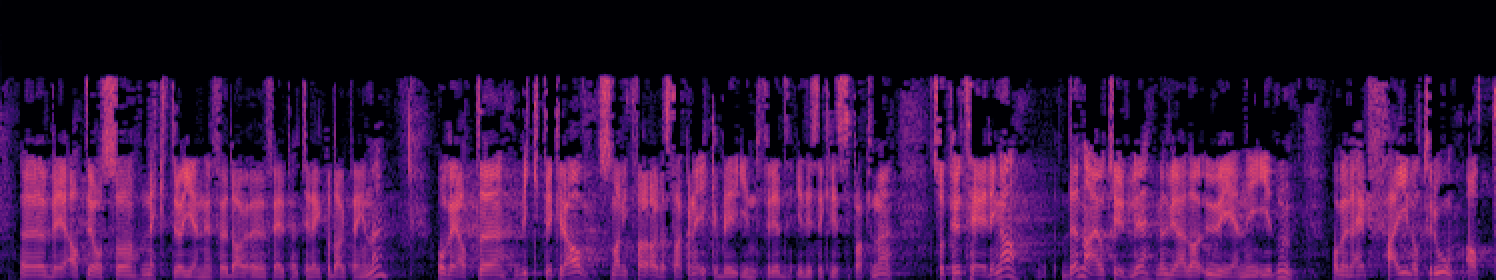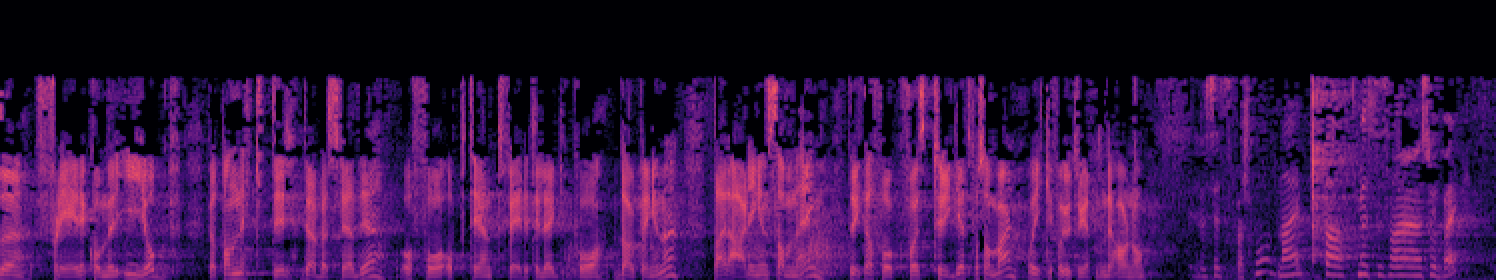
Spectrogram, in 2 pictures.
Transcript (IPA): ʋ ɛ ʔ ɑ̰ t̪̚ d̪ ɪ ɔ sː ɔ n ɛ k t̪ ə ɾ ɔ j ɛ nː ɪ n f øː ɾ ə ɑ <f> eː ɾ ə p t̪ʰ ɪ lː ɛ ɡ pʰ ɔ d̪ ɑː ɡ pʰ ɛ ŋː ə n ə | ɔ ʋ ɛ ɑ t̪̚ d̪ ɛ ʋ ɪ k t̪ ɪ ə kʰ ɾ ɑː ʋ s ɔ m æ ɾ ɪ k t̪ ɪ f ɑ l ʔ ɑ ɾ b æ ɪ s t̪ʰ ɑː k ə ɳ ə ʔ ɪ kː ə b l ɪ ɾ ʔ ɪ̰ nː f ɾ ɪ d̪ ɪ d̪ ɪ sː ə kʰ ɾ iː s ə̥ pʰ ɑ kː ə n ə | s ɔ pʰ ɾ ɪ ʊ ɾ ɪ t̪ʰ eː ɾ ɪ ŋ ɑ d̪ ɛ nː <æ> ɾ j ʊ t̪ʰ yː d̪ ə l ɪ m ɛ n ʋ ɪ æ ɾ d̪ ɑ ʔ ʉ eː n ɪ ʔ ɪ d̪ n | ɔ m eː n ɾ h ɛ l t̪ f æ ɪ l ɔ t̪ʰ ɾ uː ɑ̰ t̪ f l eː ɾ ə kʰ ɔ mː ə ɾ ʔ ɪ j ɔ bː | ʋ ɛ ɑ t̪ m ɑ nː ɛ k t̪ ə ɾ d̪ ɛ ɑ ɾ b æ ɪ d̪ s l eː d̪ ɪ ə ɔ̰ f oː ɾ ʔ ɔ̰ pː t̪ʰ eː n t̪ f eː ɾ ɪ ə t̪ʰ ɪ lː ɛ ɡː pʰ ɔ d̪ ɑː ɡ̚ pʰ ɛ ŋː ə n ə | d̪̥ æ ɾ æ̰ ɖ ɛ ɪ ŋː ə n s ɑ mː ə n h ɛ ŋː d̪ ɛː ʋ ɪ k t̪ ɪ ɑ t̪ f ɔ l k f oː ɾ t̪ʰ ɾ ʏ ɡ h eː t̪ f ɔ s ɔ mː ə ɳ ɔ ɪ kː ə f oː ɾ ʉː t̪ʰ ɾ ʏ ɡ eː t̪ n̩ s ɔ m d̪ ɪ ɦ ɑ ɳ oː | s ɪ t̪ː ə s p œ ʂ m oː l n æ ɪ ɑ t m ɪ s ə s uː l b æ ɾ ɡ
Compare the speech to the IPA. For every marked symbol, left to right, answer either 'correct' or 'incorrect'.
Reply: correct, correct

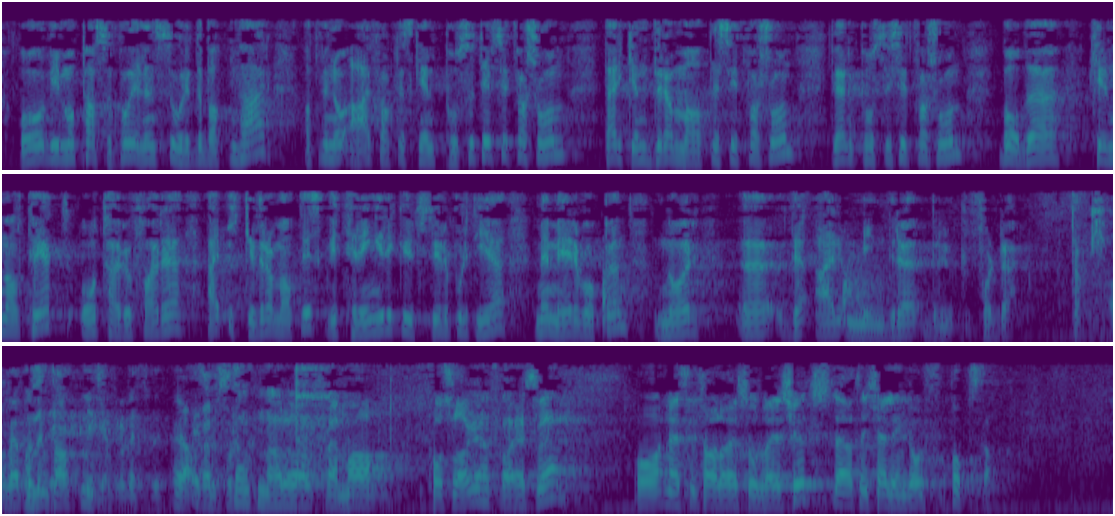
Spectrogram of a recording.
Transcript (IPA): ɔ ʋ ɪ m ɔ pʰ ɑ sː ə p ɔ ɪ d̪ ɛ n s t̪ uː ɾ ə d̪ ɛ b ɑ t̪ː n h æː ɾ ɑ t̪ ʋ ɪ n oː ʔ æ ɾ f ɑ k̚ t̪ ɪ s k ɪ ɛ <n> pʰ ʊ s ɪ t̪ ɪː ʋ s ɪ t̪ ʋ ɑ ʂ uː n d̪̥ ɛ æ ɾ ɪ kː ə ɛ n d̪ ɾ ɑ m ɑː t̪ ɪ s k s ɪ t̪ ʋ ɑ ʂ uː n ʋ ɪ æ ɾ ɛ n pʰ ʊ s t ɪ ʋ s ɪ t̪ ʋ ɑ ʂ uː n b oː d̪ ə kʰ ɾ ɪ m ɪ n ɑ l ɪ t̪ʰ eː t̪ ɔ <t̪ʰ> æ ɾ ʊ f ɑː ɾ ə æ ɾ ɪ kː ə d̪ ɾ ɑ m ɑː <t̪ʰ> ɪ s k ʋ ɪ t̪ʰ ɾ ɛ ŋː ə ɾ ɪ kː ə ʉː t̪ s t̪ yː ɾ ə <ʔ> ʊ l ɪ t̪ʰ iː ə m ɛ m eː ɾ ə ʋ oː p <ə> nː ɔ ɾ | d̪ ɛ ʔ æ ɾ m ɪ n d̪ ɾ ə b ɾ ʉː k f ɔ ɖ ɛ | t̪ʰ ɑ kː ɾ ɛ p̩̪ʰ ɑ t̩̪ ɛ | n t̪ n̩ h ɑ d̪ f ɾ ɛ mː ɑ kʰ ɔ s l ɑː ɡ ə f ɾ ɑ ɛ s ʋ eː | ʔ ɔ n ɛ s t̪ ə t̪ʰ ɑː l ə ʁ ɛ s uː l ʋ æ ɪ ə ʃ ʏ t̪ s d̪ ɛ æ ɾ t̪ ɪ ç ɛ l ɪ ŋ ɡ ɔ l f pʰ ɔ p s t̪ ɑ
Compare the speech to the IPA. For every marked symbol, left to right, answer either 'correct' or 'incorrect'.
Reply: correct, correct, incorrect: t̪, incorrect: p, correct

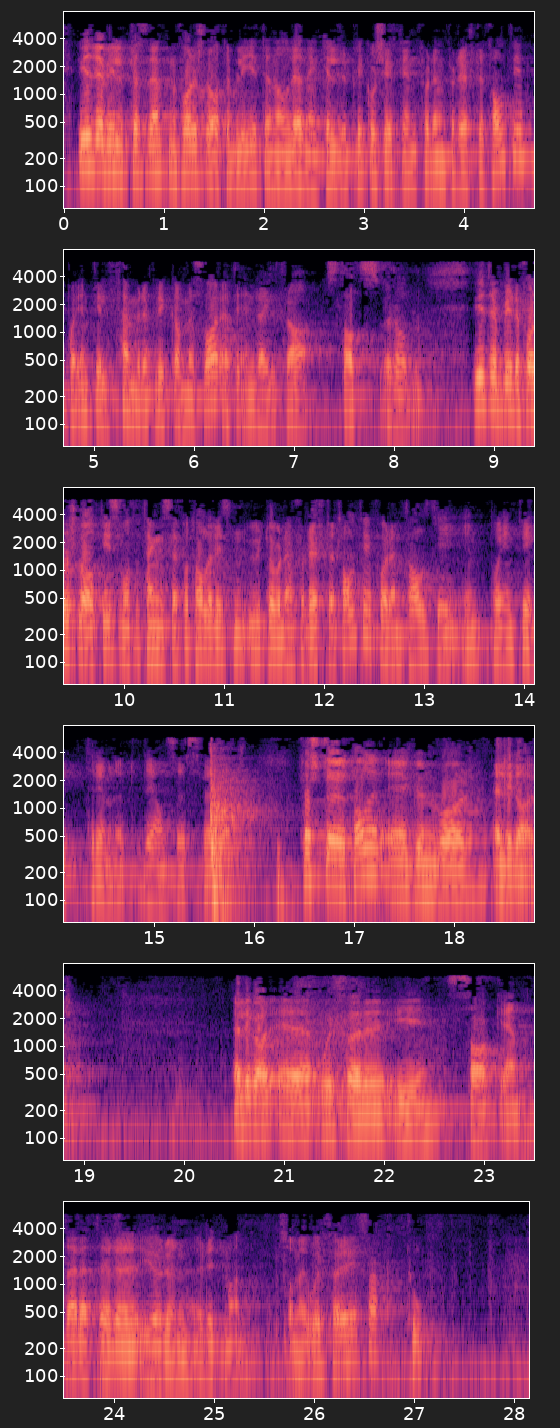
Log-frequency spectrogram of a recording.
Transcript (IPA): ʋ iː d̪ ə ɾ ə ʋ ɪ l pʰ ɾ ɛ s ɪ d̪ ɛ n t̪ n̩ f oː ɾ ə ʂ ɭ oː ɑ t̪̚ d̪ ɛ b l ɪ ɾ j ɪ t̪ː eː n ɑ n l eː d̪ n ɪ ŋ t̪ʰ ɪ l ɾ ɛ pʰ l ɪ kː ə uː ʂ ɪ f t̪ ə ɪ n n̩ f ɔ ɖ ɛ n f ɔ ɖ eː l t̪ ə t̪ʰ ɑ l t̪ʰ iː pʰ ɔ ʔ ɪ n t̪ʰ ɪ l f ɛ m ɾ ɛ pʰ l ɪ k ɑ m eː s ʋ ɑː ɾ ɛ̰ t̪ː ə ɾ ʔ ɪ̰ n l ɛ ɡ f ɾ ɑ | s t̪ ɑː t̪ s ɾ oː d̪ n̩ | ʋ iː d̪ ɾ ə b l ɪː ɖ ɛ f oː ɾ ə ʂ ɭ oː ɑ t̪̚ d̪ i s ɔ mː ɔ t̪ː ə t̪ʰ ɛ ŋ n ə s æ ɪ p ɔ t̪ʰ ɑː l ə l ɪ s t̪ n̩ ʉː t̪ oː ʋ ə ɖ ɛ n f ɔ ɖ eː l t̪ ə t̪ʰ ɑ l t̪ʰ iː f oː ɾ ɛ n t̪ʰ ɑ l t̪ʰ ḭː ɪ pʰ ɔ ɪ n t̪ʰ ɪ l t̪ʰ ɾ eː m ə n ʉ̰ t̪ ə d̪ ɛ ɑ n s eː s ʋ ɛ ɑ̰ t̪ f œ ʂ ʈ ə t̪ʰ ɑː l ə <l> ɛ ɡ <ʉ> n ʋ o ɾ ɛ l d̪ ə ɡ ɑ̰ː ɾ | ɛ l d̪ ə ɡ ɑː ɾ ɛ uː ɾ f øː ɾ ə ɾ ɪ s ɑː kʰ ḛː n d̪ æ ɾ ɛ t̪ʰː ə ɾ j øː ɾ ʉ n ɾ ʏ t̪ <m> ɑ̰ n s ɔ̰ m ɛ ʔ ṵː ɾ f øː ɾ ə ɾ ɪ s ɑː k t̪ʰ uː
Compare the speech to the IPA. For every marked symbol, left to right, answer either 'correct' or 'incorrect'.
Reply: incorrect: ɾ, correct, correct

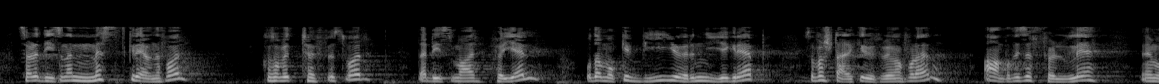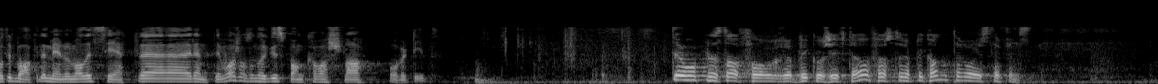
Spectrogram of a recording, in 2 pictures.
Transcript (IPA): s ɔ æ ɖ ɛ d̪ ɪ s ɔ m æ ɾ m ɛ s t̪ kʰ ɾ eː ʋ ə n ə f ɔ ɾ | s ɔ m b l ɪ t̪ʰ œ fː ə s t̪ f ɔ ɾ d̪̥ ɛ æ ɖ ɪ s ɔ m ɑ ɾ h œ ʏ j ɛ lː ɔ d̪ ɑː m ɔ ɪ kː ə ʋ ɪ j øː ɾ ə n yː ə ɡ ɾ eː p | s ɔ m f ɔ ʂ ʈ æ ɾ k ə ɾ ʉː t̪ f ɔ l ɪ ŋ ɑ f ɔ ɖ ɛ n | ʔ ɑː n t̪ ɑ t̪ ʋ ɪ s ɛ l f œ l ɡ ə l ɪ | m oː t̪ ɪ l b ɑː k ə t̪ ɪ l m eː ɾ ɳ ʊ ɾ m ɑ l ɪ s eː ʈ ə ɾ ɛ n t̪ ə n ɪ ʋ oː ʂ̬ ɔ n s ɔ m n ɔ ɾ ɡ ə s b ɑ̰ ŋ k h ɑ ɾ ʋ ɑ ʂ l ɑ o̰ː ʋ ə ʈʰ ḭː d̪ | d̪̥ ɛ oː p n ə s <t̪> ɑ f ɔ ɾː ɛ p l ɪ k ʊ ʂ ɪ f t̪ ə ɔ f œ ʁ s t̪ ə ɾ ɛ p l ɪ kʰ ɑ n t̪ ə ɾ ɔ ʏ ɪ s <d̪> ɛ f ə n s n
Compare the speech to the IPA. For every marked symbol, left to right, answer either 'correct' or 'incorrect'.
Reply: incorrect: d̪, incorrect: t̪

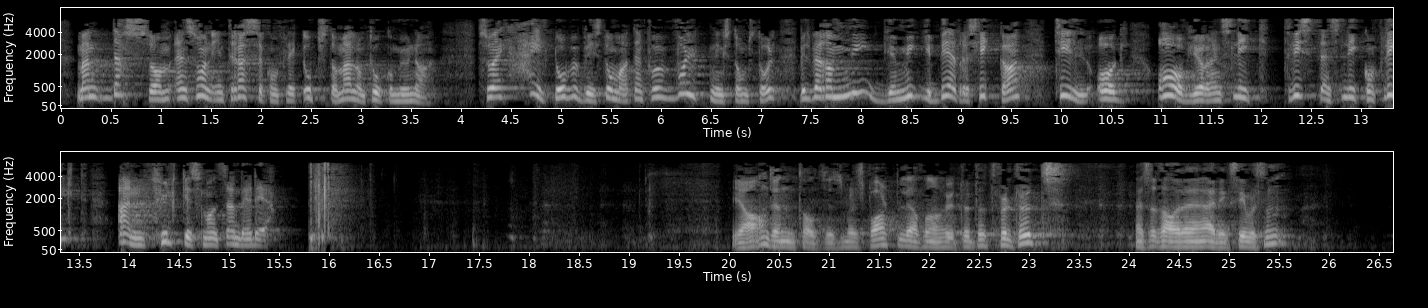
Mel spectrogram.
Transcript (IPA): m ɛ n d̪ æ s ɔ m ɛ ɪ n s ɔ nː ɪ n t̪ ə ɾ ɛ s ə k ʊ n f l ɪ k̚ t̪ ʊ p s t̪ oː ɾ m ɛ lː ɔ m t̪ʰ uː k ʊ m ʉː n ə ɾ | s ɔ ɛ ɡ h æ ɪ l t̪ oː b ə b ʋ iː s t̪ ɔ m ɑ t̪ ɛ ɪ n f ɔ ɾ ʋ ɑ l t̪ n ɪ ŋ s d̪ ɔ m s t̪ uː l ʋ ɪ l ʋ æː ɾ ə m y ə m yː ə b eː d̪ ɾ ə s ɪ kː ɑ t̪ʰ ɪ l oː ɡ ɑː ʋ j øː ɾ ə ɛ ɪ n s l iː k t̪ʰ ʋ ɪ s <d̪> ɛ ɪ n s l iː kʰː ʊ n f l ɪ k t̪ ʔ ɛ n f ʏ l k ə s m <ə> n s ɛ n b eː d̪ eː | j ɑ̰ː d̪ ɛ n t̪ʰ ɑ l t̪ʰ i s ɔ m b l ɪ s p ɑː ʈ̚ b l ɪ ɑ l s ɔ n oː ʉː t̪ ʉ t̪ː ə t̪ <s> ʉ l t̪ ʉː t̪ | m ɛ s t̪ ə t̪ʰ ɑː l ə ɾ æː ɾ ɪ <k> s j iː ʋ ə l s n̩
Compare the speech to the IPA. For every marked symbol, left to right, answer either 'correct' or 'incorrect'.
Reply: incorrect: t̪, incorrect: ɑ, incorrect: f, correct

